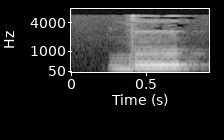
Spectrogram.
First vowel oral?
yes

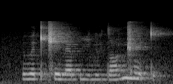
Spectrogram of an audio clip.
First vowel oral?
yes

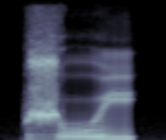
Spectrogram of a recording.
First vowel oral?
yes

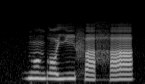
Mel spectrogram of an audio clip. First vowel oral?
no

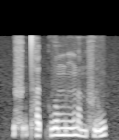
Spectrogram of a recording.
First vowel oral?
yes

